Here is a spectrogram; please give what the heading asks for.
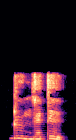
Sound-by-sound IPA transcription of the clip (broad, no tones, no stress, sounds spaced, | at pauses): ɖ ʉ ŋ ɡ ɛ t ɪ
